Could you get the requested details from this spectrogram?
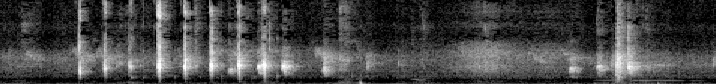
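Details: Female common blackbird uttering a fast string of sharp tick-like calls, then a quieter stretch with a soft thump and a few more scattered clicks toward the end.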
